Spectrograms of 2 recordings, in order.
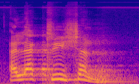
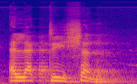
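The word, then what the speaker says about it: electrician: राजनेता जो होते हैं और मैजिशिन इसमें भी स्पेलिंग वही है एम ए जी आई सी आई ए N magician उसके बाद है इलेक्ट्रिशियन जो बिजली का काम करने वाले होते हैं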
